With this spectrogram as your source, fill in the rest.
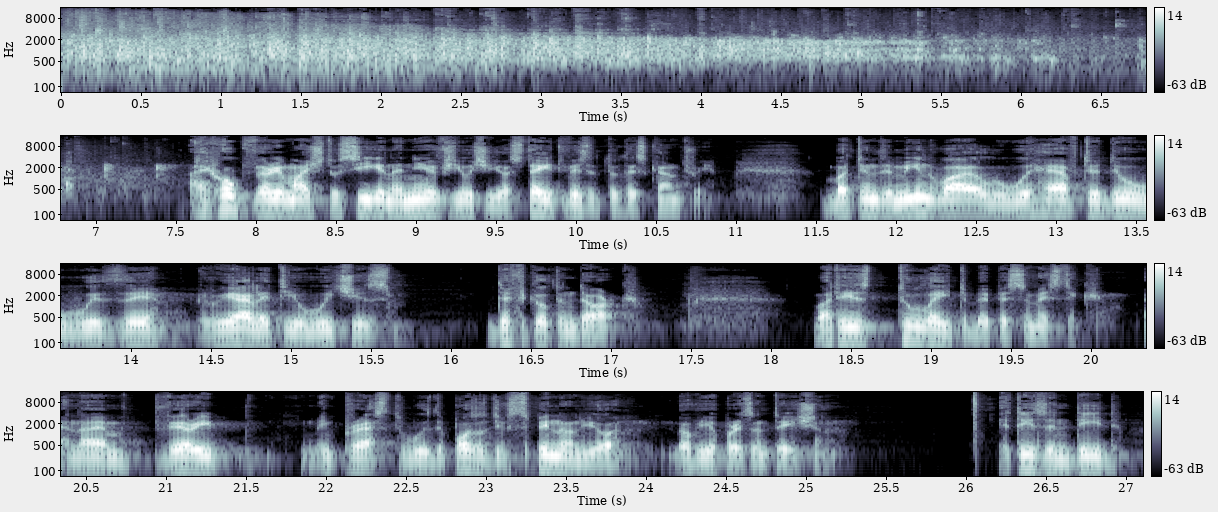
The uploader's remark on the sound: PRIO hosted an open lecture.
